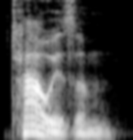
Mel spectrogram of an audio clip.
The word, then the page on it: taoism: British English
